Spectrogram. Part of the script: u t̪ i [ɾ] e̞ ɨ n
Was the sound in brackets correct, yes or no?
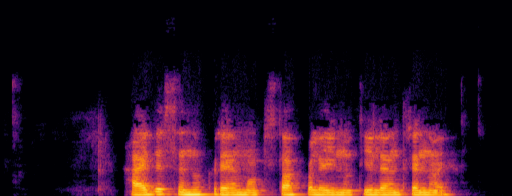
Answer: no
